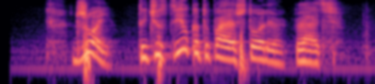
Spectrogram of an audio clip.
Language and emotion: Russian, angry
